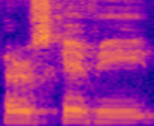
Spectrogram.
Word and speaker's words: Paraskevi: Full name, Paraskevi, meaning Friday in Greek, and you pronounce it very well.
